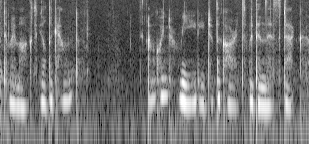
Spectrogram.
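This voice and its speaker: A woman speaks in a gentle ASMR whisper, slightly low and very mellow. She takes her time with every phrase, close to the microphone, with a faint noise behind her. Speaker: ASMR creator and host. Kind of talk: soft-spoken ASMR, whispered product showcase.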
